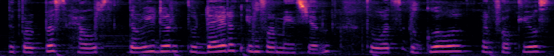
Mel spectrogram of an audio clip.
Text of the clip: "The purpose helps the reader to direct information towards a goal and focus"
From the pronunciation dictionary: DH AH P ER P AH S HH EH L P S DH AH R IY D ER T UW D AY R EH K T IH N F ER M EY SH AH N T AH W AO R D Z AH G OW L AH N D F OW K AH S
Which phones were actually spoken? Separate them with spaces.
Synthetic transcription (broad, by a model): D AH P ER P AH S HH EH L P S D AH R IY D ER T UW D AY R EH K T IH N F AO M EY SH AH N T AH W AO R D S AH G OW L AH N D F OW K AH S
